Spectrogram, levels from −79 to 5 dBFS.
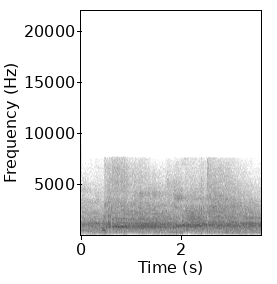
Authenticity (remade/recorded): remade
